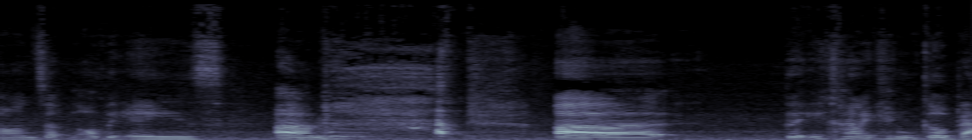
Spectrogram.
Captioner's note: laughs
